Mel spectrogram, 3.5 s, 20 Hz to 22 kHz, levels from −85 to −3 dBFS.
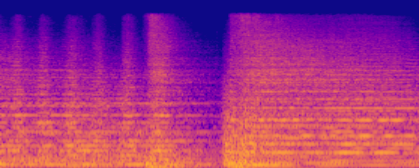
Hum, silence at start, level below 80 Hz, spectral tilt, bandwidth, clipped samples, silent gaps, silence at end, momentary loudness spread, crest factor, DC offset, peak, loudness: none; 0 s; -34 dBFS; -5 dB/octave; 16 kHz; under 0.1%; none; 0 s; 5 LU; 14 dB; under 0.1%; -6 dBFS; -21 LUFS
